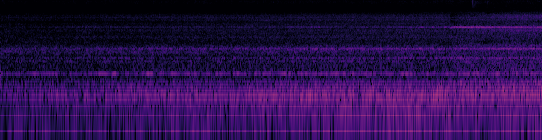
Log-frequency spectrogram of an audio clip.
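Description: DB Cargo electric locomotive hauling a freight train approaches, its rumble growing steadily louder. A steady hum with a higher whine runs through it.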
